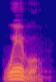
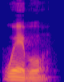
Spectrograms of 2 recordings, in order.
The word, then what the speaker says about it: huevo: Si te fijas bien, cuando pronuncio huevo, no estoy poniendo mis labios en posición redondeada como cuando pronuncio la palabra un. Huevo. Un. Esto es porque es un sonido diferente y lo puedes ver hasta en la forma de la boca.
